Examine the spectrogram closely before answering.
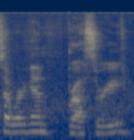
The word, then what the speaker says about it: Brasserie: And so we brought in probably the most worldwide recognized Saison, which is Saison DuPont from, how did you pronounce that word again? Brasserie. Brasserie DuPont from Belgium.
